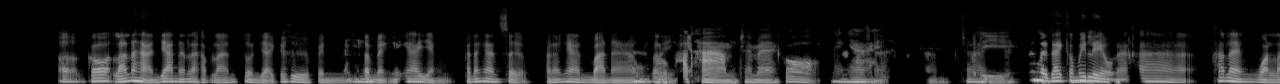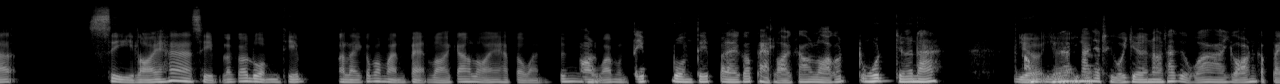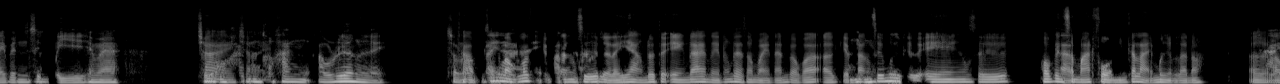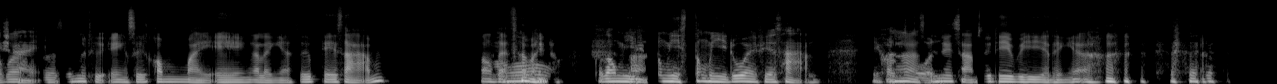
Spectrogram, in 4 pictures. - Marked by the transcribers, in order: tapping; laughing while speaking: "สมัย"; in English: "console"; chuckle
- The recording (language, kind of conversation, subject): Thai, podcast, ตอนที่เริ่มอยู่คนเดียวครั้งแรกเป็นยังไงบ้าง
